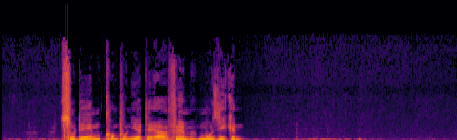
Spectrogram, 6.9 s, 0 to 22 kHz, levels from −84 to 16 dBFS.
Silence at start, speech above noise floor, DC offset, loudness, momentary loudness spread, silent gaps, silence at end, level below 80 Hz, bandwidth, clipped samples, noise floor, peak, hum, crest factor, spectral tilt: 0.15 s; 38 dB; under 0.1%; -13 LUFS; 6 LU; none; 1.45 s; -32 dBFS; 16 kHz; under 0.1%; -50 dBFS; 0 dBFS; none; 16 dB; -5.5 dB/octave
